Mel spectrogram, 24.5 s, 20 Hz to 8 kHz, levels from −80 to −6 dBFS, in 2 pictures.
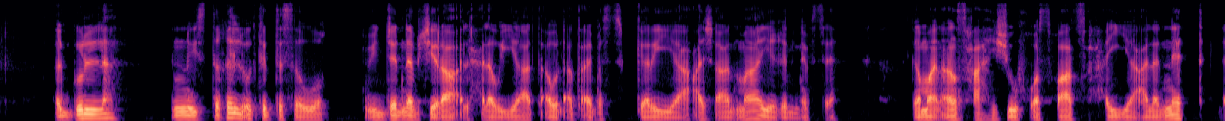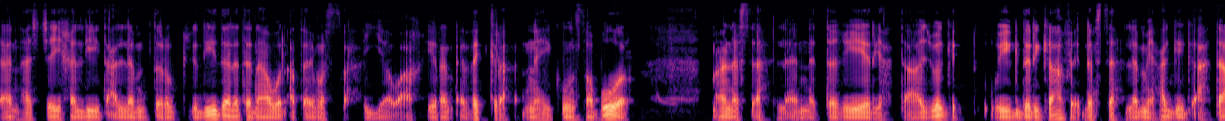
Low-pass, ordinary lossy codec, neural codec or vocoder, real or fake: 7.2 kHz; none; none; real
